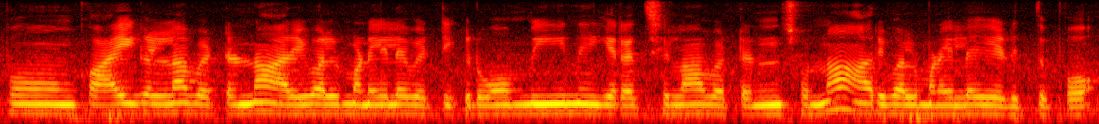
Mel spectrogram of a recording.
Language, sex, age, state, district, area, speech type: Tamil, female, 30-45, Tamil Nadu, Thoothukudi, rural, spontaneous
